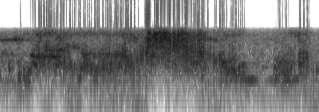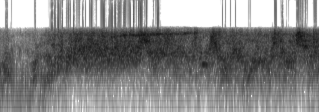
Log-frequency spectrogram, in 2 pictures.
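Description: Loud rave music from a festival tent's sound system, recorded so close to overload that it comes through crackling and distorted.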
